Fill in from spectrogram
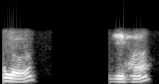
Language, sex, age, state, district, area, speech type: Maithili, male, 18-30, Bihar, Sitamarhi, urban, conversation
